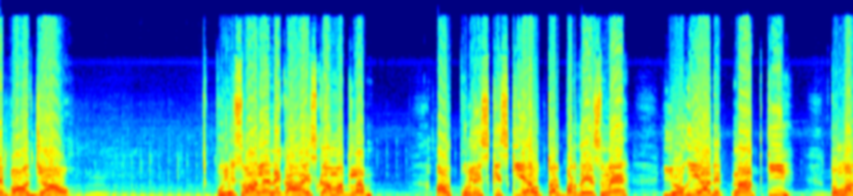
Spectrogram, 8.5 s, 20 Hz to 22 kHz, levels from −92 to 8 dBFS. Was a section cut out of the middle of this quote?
no; 0 cuts

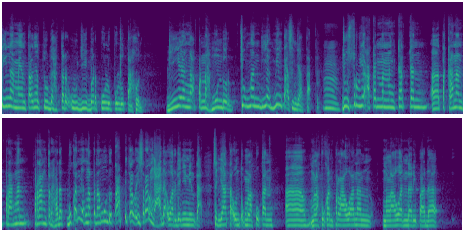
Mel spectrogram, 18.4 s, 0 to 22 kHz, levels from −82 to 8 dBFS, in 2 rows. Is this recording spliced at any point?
no; 0 cuts

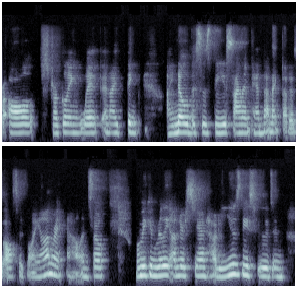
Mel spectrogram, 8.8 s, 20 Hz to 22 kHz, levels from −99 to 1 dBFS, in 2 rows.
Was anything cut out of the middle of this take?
no; 0 cuts

